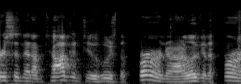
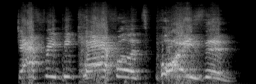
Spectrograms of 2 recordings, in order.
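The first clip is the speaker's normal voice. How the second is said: very high-pitched, alarmed screaming cry; 14 semitones higher, 6 dB louder than usual. Retelling a grandmother screaming a warning from the audience: imitating Grandma screaming. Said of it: "decided that it was time to scream out from the audience".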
